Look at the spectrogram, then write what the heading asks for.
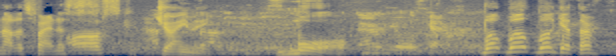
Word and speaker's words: Moore: There has never been an occasion in the history of Jamie Moore's life where he has been called Jamie Murr.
